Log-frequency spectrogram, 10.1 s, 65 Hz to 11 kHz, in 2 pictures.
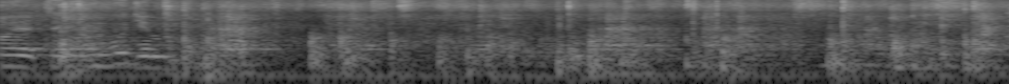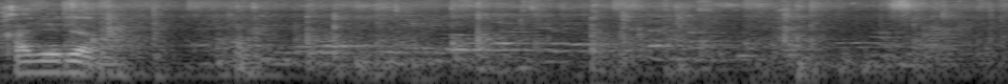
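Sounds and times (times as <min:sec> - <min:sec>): footsteps on hard floor: 0:00.0 - 0:10.0.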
